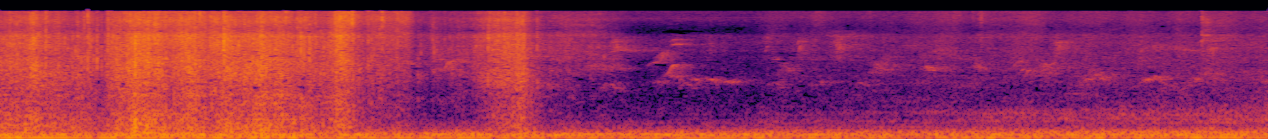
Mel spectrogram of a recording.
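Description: Soft rustling from handling in the first two and a half seconds, then quieter, over a steady low hum.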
